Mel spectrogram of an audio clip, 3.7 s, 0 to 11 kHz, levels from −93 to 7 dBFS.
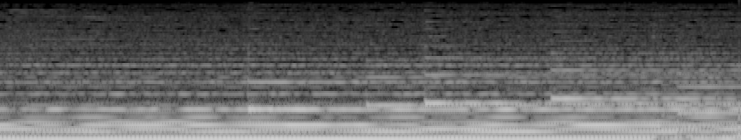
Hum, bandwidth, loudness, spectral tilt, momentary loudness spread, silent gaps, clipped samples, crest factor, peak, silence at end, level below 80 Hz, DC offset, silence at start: none; 4.3 kHz; -18 LUFS; -9.5 dB/octave; 3 LU; none; under 0.1%; 10 dB; -4 dBFS; 0 s; -18 dBFS; under 0.1%; 0 s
